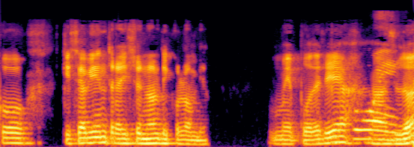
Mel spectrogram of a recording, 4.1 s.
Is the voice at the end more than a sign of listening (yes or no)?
yes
